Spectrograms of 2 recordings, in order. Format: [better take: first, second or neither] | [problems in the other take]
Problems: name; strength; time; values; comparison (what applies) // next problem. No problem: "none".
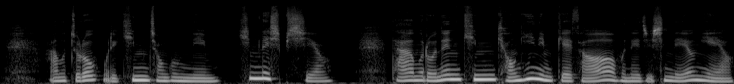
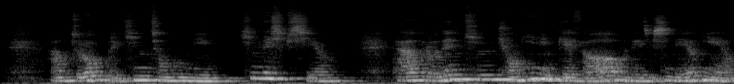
first | off-mic speech; far // room echo; noticeable; dies away in 0.5 s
